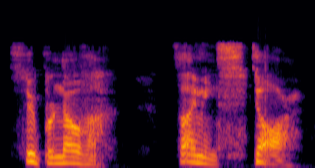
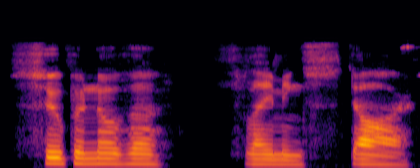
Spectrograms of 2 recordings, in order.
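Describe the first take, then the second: First: Loud anime attack shout; battle cry for the special move; shouted attack call. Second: Drawn out, very slow move name; slower dramatic take. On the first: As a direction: yell the move name out loud. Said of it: "let me redo that". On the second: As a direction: stretch every syllable for drama. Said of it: "I got a better way to do that". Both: Acted.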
